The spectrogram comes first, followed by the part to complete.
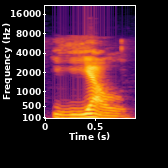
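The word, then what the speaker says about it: ΙΑΩ: In order to help the reader pronounce God's name correctly, they transliterated the Most High's name with the Greek characters iota, alpha, omega, written in Greek, pronounced Yao.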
